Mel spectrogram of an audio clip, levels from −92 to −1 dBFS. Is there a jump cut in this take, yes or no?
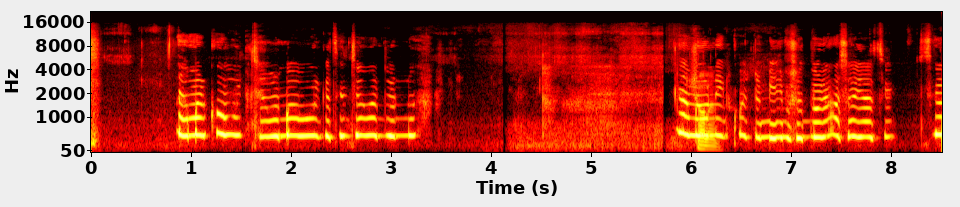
no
